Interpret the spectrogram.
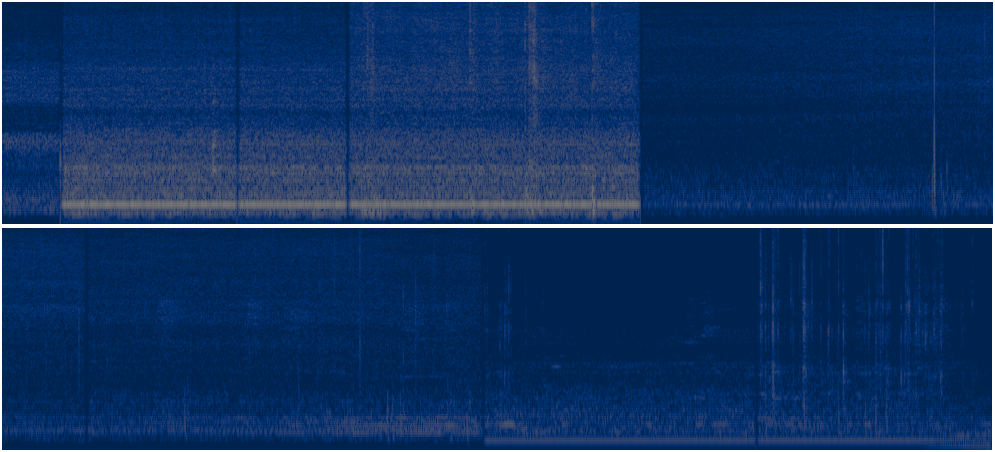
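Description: Chicken masala sizzling in a cast-iron kadai, loud for the first six seconds over a steady hum. After that the sound drops to a faint sizzle, with a few light clicks near the end.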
